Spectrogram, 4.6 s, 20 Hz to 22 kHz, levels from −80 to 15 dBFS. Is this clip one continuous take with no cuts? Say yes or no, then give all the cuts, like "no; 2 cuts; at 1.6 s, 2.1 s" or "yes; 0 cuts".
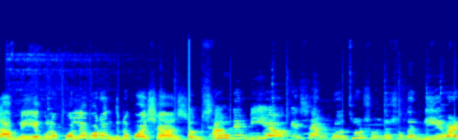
no; 1 cut; at 1.8 s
